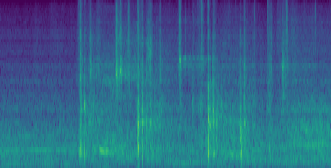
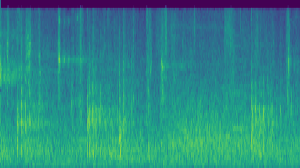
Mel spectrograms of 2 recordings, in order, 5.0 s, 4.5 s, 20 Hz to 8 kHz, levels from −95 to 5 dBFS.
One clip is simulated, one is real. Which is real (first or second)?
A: second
